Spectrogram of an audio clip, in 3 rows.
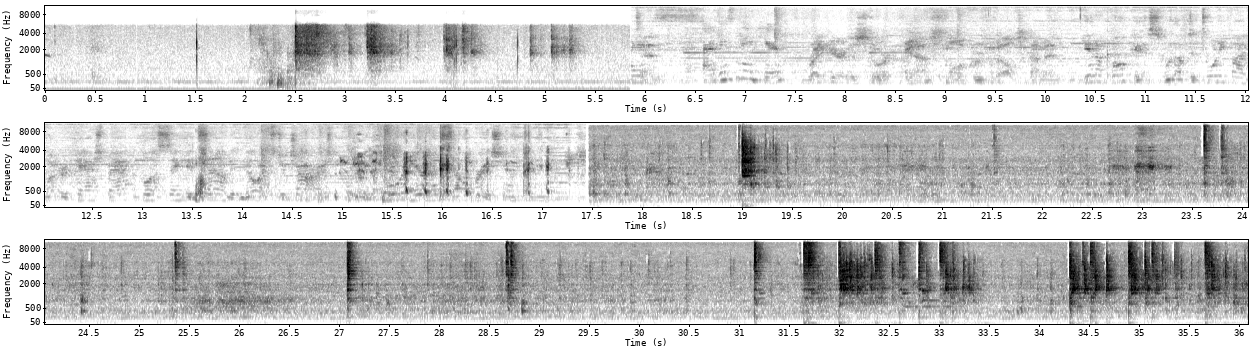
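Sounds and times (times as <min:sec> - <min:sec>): popcorn popping: 0:01.5 - 0:05.4, 0:17.5 - 0:36.0.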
